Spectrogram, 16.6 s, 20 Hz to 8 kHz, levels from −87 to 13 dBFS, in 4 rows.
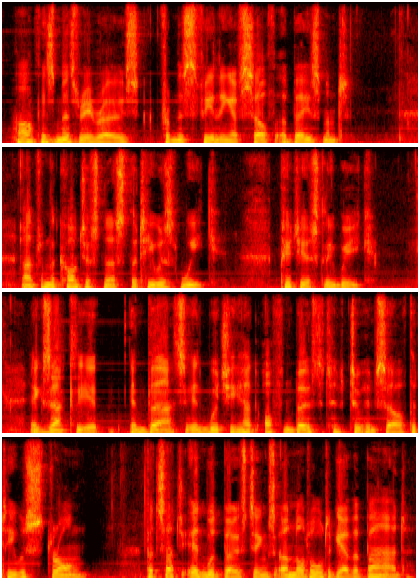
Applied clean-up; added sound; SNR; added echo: neural separator model SepFormer DNS4.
